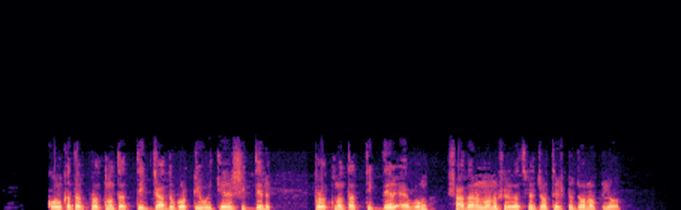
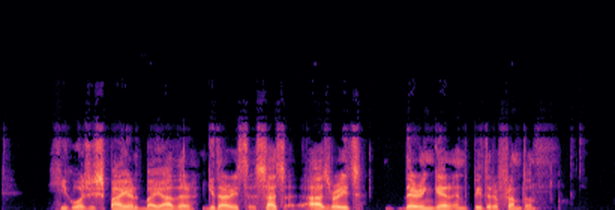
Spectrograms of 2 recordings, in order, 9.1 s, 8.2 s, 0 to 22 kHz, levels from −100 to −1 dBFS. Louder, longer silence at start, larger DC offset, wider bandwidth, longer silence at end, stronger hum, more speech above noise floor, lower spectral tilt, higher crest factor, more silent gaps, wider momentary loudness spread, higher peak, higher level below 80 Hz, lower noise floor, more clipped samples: first, -16 LUFS vs -22 LUFS; about the same, 0.65 s vs 0.75 s; neither; second, 6.4 kHz vs 9.4 kHz; second, 0.85 s vs 1.05 s; neither; first, 65 dB vs 52 dB; first, -9 dB/octave vs -4 dB/octave; second, 14 dB vs 22 dB; neither; second, 7 LU vs 11 LU; about the same, -2 dBFS vs -2 dBFS; about the same, -58 dBFS vs -62 dBFS; first, -79 dBFS vs -75 dBFS; neither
